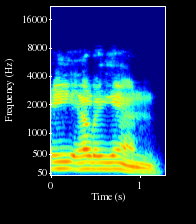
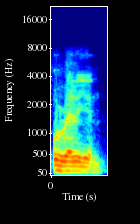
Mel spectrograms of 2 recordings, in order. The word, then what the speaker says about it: Aurelian: I'm not sure how to say the name. Aurelen. It's Aurelian, yeah, but I'm great.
